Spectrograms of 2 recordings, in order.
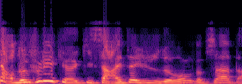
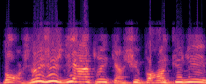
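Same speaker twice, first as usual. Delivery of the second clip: ordinary talk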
